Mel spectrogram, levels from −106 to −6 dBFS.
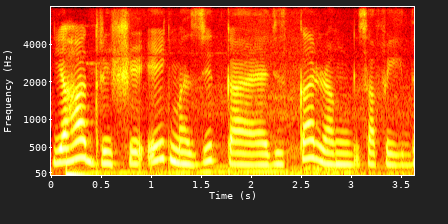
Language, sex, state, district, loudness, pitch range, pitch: Hindi, female, Jharkhand, Ranchi, -17 LUFS, 195-250 Hz, 210 Hz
